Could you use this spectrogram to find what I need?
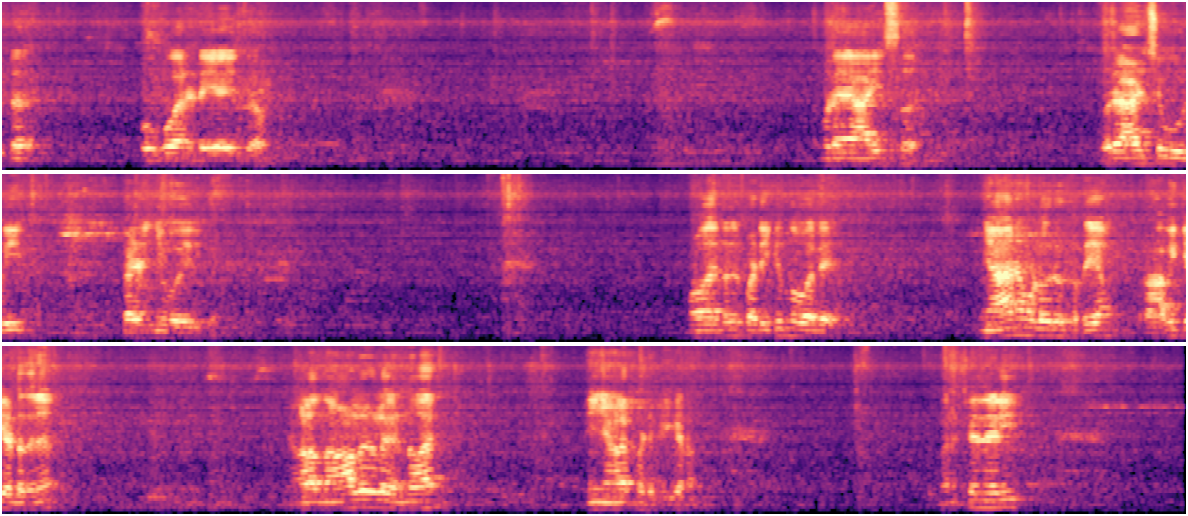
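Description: An elderly man speaks calmly in short phrases with pauses, close by.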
